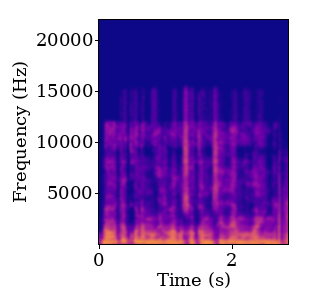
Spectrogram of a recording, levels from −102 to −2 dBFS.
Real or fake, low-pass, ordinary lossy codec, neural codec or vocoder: fake; 14.4 kHz; Opus, 32 kbps; vocoder, 44.1 kHz, 128 mel bands, Pupu-Vocoder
